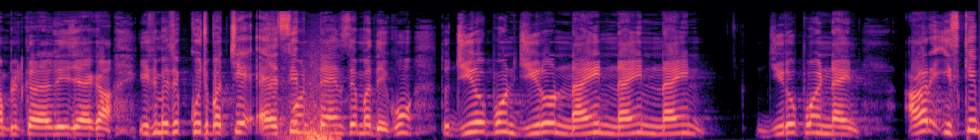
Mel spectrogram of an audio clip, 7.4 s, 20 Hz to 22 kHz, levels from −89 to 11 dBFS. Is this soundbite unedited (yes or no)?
no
